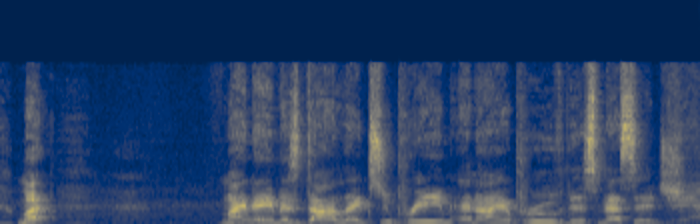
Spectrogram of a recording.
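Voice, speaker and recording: A man puts on a robotic character voice at a medium pitch, speaking at a fairly slow pace with long, frequent pauses. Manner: harsh, mechanical.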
